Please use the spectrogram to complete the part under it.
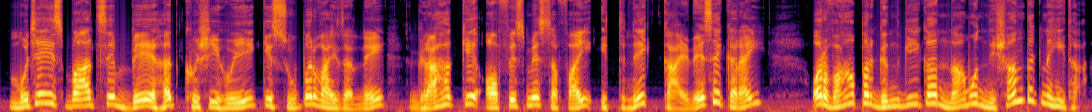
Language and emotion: Hindi, happy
